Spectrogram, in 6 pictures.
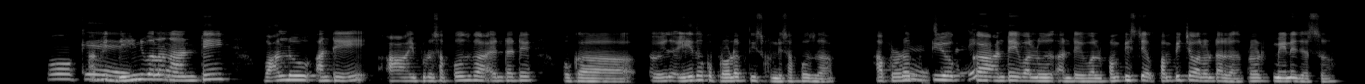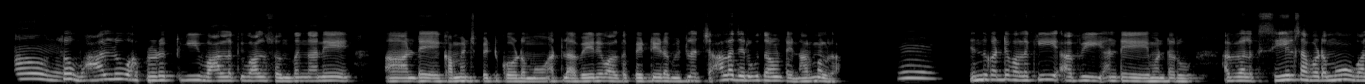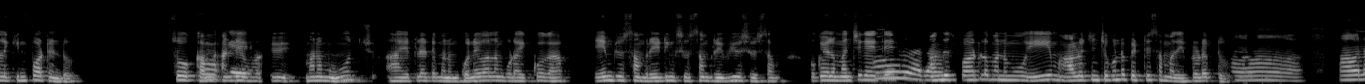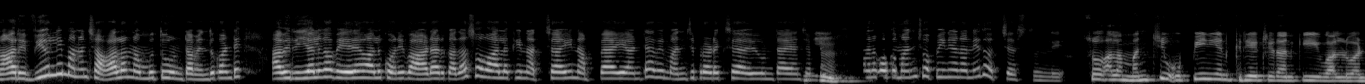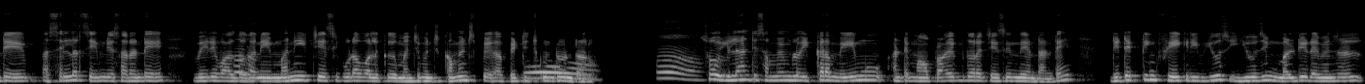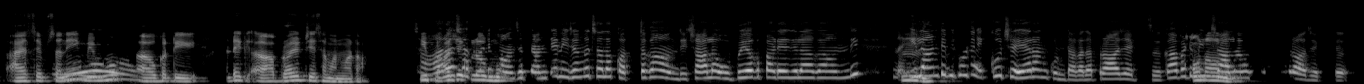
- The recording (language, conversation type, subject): Telugu, podcast, పాఠశాల లేదా కాలేజీలో మీరు బృందంగా చేసిన ప్రాజెక్టు అనుభవం మీకు ఎలా అనిపించింది?
- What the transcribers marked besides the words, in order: in English: "ప్రొడక్ట్"; in English: "ప్రొడక్ట్"; in English: "ప్రొడక్ట్"; in English: "సో"; in English: "ప్రాడక్ట్‌కి"; in English: "కామెంట్స్"; in English: "సేల్స్"; in English: "సో"; in English: "రేటింగ్"; in English: "రివ్యూస్"; in English: "ఆన్ ది స్పాట్‌లో"; in English: "రియల్‌గా"; in English: "సో"; in English: "ఒపీనియన్"; in English: "సో"; in English: "ఒపీనియన్ క్రియేట్"; in English: "సెల్లర్స్"; in English: "మనీ"; in English: "కామెంట్స్"; in English: "సో"; in English: "ప్రాజెక్ట్"; in English: "డిటెక్టింగ్ ఫేక్ రివ్యూస్ యూసింగ్ మల్టీ డైమెన్షనల్ అసెప్స్"; in English: "ప్రాజెక్ట్"; in English: "ప్రాజెక్ట్‌లో"; in English: "కాన్సెప్ట్"; other background noise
